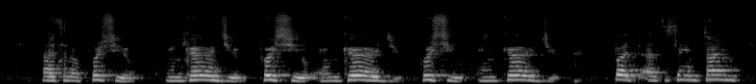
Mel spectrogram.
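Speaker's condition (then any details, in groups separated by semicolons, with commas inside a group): Cerebral palsy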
